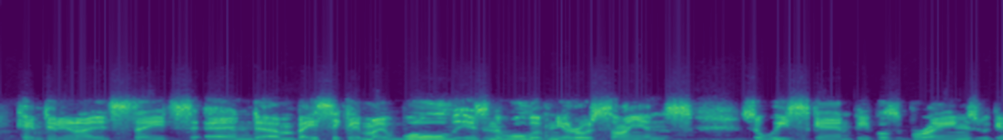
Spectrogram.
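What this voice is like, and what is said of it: South African accent. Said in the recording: “Got a funny accent. I'm from South Africa.”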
